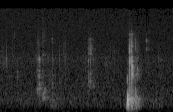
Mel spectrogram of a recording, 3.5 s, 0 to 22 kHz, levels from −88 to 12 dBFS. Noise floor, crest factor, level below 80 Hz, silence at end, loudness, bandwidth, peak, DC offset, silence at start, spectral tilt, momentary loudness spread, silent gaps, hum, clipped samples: -55 dBFS; 32 dB; -78 dBFS; 0.65 s; -32 LUFS; 17 kHz; -6 dBFS; under 0.1%; 0.75 s; -4 dB/octave; 25 LU; none; none; under 0.1%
